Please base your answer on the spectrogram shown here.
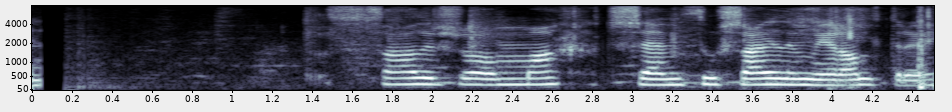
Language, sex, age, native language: Icelandic, male, 13, Icelandic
